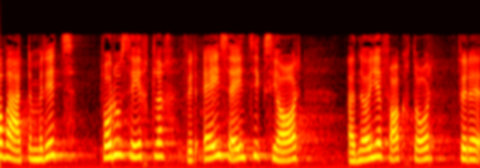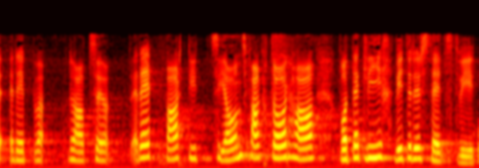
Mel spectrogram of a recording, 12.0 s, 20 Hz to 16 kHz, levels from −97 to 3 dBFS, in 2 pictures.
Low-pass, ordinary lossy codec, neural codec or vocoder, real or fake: 7.2 kHz; MP3, 64 kbps; none; real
